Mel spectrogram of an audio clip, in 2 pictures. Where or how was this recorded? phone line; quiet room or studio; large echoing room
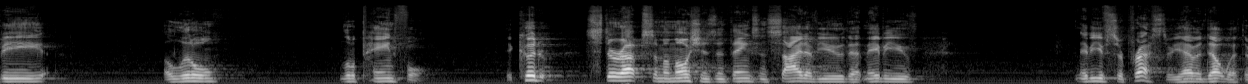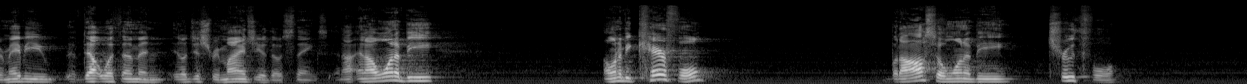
large echoing room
